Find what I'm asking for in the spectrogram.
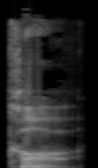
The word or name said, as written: caw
